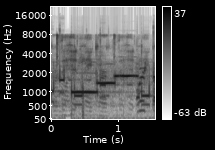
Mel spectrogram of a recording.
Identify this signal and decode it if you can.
Special information tone, with speech.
